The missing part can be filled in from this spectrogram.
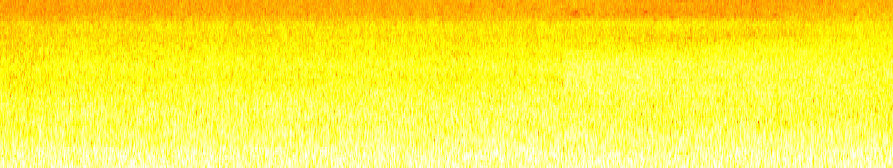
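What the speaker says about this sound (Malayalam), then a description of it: "ഇതാണ് പാർവതി റിവർ. പാർവതി റിവർ ഒഴുകുന്നുണ്ടോ?" The Parvati River rushes by near the hot springs at Manikaran, a loud, dense, unbroken roar of fast-flowing water.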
